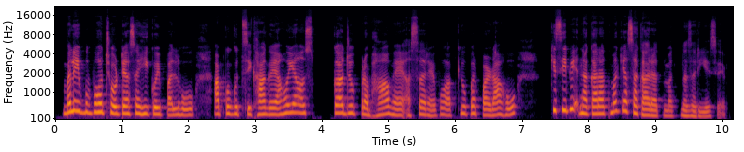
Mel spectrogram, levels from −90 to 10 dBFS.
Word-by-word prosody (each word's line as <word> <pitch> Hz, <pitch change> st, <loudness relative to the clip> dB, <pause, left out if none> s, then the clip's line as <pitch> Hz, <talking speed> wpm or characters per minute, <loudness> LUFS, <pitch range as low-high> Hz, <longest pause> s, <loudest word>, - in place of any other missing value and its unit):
भले 310 Hz, +4 st, +7 dB
ही 340 Hz, -, +5 dB
वो 305 Hz, -, +1 dB
बहुत 300 Hz, +1 st, +4 dB
छोटा-सा 255 Hz, -1 st, +3 dB
ही 245 Hz, -1 st, +3 dB
कोई 230 Hz, -, +6 dB
पल 200 Hz, +2 st, -1 dB
हो, 210 Hz, 0 st, -3 dB, 0.3 s
आपको 240 Hz, +1 st, +1 dB
कुछ 240 Hz, 0 st, -2 dB
सिखा 225 Hz, 0 st, +1 dB
गया 225 Hz, -1 st, +1 dB
हो? 255 Hz, +5 st, 0 dB
या 285 Hz, 0 st, 0 dB
उसका 270 Hz, 0 st, -1 dB
जो 270 Hz, -, +1 dB
प्रभाव 225 Hz, -1 st, -1 dB
है, 200 Hz, -1 st, -2 dB
असर 200 Hz, +3 st, -3 dB
है, 180 Hz, -, -5 dB
वो 225 Hz, -, -4 dB
आपके 195 Hz, +5 st, -6 dB
ऊपर 255 Hz, 0 st, -3 dB
पड़ा 200 Hz, +1 st, 0 dB
हो? 235 Hz, +5 st, -2 dB, 0.5 s
किसी 370 Hz, 0 st, +3 dB
भी 410 Hz, +3 st, +2 dB
नकारात्मक 250 Hz, +6 st, +1 dB
या 345 Hz, -, +4 dB
सकारात्मक 195 Hz, -, -2 dB
नज़रिए 165 Hz, -3 st, -5 dB
से? 165 Hz, -, -16 dB
235 Hz, 195 wpm, -22 LUFS, 205-270 Hz, 0.5 s, भले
